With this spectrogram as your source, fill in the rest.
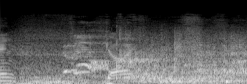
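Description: Bowling pins crash and clatter as a ball strikes them.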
